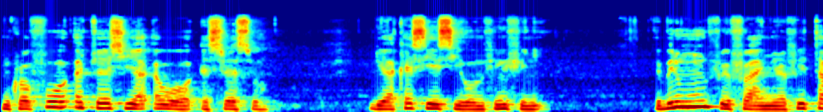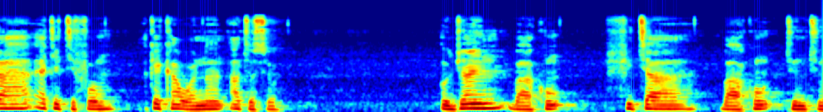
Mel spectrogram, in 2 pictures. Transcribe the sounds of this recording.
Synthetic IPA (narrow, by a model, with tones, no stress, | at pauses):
ŋ̩˨kʰɾɔ˨fʊ˦ɔ˦ʔæ˦t͡ɕᶣɛ˦ɕi˦a˨ʔɛ˦wɔ˨ɛ˨sɾɛ˦sʊ˦ | di˨a˨kʰɛ˦sɪ˦ɛ˦si˨ɛ˨wɔ̃˨m̩˨fĩ˦m̩˦fi˨nĩ˦ | e˨bi˦nũ˦mũ˦fɾe˨fɾa˨ɲ̩˨ɾa˨fi˦tʰaː˦ɛ˦tʰɪ˨tʰɪ˨fɔ̃˦m | a˨kʰɛ˦kʰã˦wɔ̃˨nːã˦na˦tʰʊ˨sʊ˦ | ɔ˨d͡ʑᶣɔ̃˦nbaː˨kʰʊ̃˦ | fi˦tʰaː˦ | baː˨kʰʊ̃˦tʰũ˨ntʰũ˦m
